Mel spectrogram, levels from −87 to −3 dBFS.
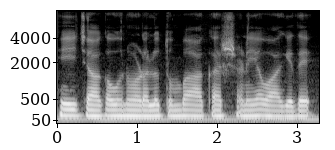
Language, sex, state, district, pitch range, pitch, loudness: Kannada, male, Karnataka, Bangalore, 115-120 Hz, 120 Hz, -14 LUFS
